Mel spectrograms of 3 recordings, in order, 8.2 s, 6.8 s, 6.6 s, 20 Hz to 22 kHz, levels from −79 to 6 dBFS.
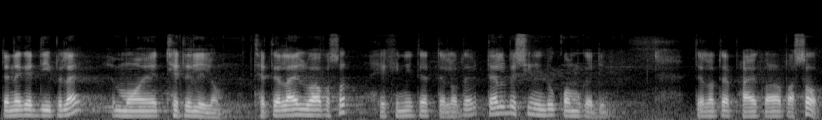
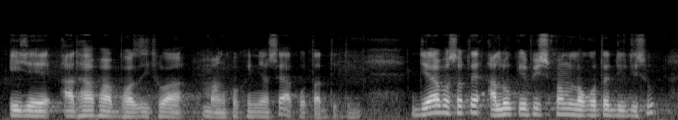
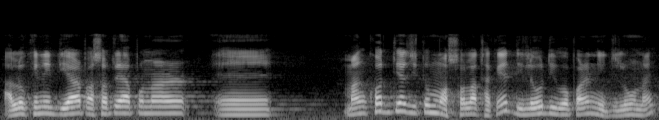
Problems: constant background noise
